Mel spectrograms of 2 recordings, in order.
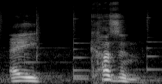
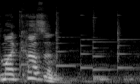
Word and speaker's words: cousin: So the temptation is to pronounce it cousin, but it's cousin. So it's almost like the I doesn't exist. The S and the N hit each other very quickly.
